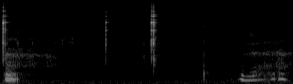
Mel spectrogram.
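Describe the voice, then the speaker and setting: A man voicing a caring, gentle vampire priest in a whispery, breathy ASMR roleplay, speaking hesitantly and reassuringly. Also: very slow. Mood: soft, caring. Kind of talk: soft-spoken ASMR roleplay.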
